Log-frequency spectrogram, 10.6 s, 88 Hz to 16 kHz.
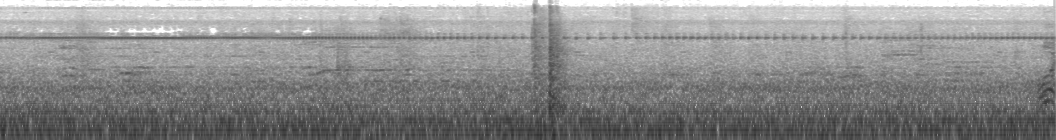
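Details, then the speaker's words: Supermarket refrigeration leak check with H10 detector at a leaking Schrader core: steady high-pitched electronic tone with fast pulsing ticks over store fan hum, detector alarming at the leak. "Next, I'm going to take the H10 and I'm going to try to identify where that leak is first. for sure. Oh, it's still leaking. That's for sure."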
